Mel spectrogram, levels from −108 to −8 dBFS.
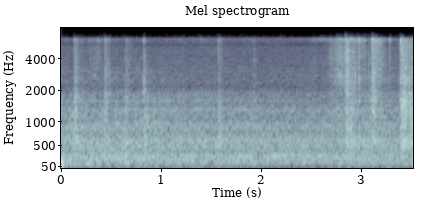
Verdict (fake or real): fake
